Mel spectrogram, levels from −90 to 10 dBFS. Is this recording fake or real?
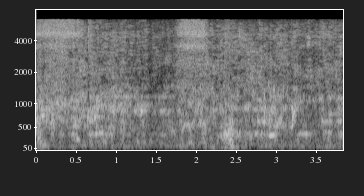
real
